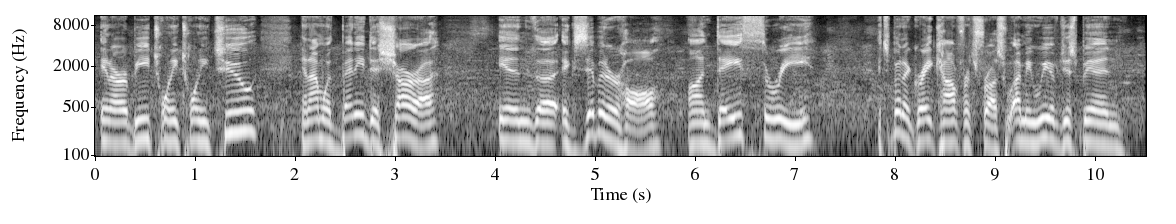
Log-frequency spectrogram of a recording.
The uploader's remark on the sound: LIVE from NRB 2022!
